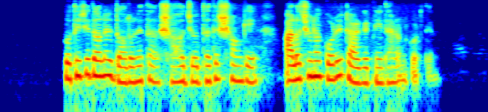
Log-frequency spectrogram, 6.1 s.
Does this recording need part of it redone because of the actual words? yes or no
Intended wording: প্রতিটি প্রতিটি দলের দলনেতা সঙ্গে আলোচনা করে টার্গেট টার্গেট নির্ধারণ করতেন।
yes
